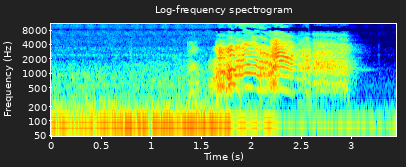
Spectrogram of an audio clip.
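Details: Hormonal macaw meeting an indifferent macaw indoors: a loud, raspy, strongly warbling squawk of about one and a half seconds, wavering up and down, over a steady low mechanical hum.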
